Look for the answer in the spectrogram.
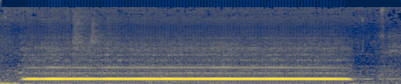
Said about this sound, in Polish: Jak na fletni pana prawie zagrałem. Tylko, że jeden dźwięk.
